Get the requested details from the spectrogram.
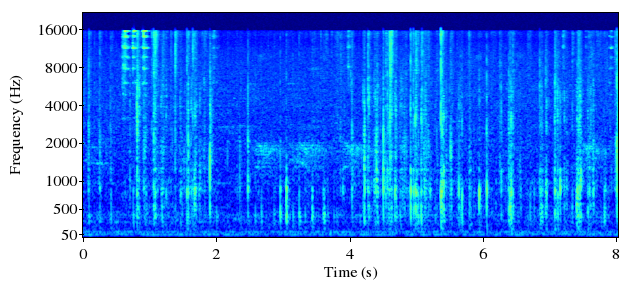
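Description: A red plastic paddle hairbrush is held up and turned while fingertips and nails tap and scratch its plastic back and bristle side. Quick, dry clicks and crinkly scratches come in an uneven stream over a steady low hum, each tap dying away almost at once.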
